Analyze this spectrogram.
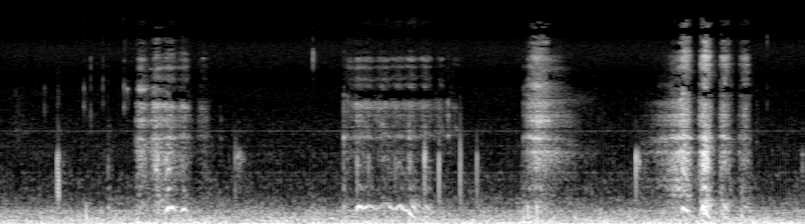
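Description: A person's breathy, wheezing laughter in four short bursts over a steady low rumble.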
